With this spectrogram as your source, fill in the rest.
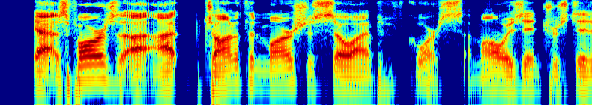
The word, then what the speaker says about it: Marchessault: Jonathan Marchessault, him calling him John Masserole is one, and the other is, of course, our guy, Oliver Ekman-Larsson, Oliver Lossum Tossum.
